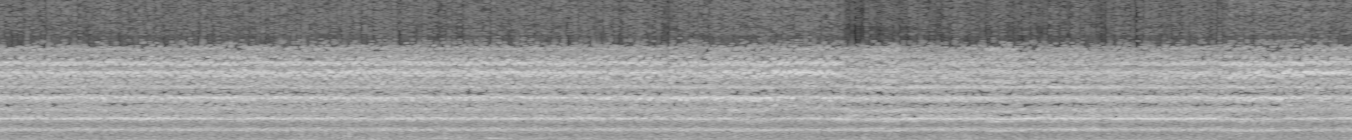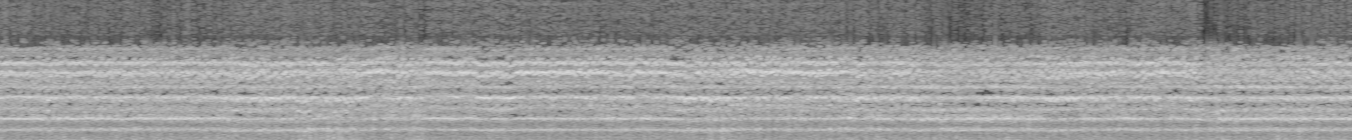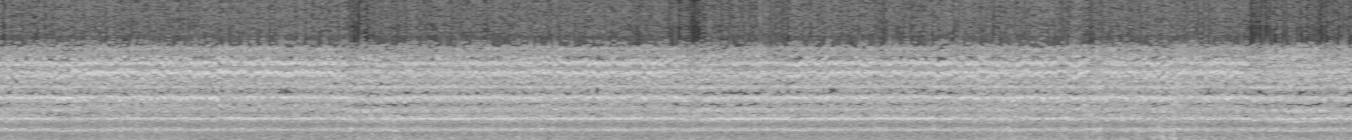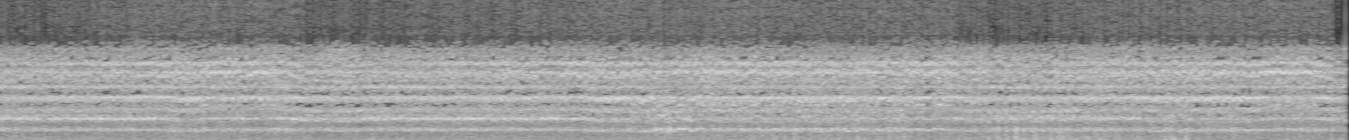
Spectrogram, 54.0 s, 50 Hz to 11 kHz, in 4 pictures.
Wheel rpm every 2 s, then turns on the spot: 240, 230, 230, 230, 220, 230, 230, 230, 230, 230, 220, 230, 230, 230, 230, 230, 230, 230, 230, 230, 230, 230, 230, 220, 220, 220, 220.
none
